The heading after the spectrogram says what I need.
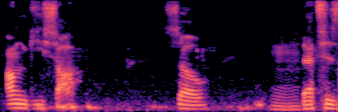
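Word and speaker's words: Anguissa: french you know the the proper pronunciation of his name is angisa so that's his name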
